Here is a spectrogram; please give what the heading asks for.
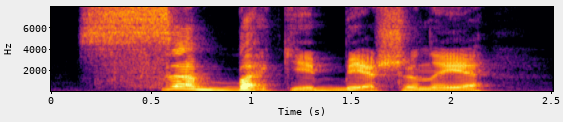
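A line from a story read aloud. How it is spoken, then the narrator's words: Hissed. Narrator (Russian): прошипел Рядошкин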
